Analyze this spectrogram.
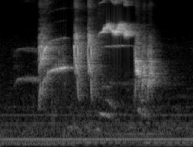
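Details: Sumatran laughingthrush lure song, used to provoke birds that stay silent into answering: a burst of harsh, squawky whistled notes lasting under two seconds, with a sharp chattering middle and a rough falling end; steady low hum beneath.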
